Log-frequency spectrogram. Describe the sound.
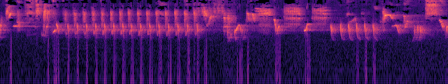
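Caged birds sing in a flower greenhouse, pouring out rapid trains of bright, high chirps in quick repeated runs, with short pauses between phrases and a few separate tweets toward the end.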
